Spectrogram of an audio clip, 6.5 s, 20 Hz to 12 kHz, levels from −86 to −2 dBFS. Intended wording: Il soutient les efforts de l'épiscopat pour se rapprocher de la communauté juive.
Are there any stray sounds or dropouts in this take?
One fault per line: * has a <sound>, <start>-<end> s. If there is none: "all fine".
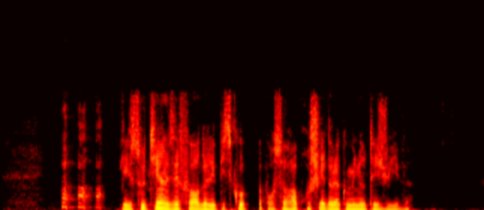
* has a laugh, 0.8-1.4 s
* has a dropout, 3.3-3.5 s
